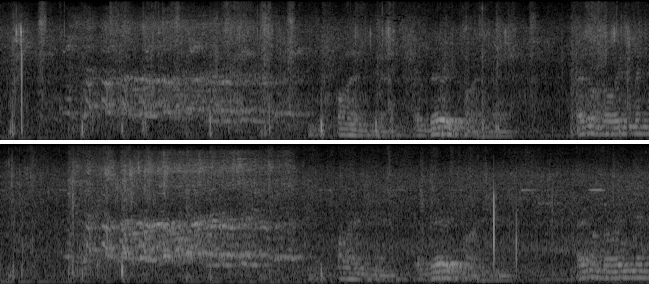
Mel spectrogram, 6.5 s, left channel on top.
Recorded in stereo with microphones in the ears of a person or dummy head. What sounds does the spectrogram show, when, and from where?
0.6 s laughter: 5° left (ahead or behind), 1.3 m; by 3.0 s 70° right (ahead or behind), 2 m
3.1 s a man speaking: 85° left, 4.5 m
